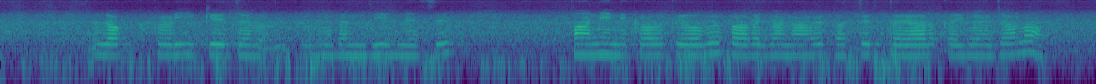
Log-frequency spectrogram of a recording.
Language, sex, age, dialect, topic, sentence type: Bhojpuri, female, 25-30, Northern, agriculture, statement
